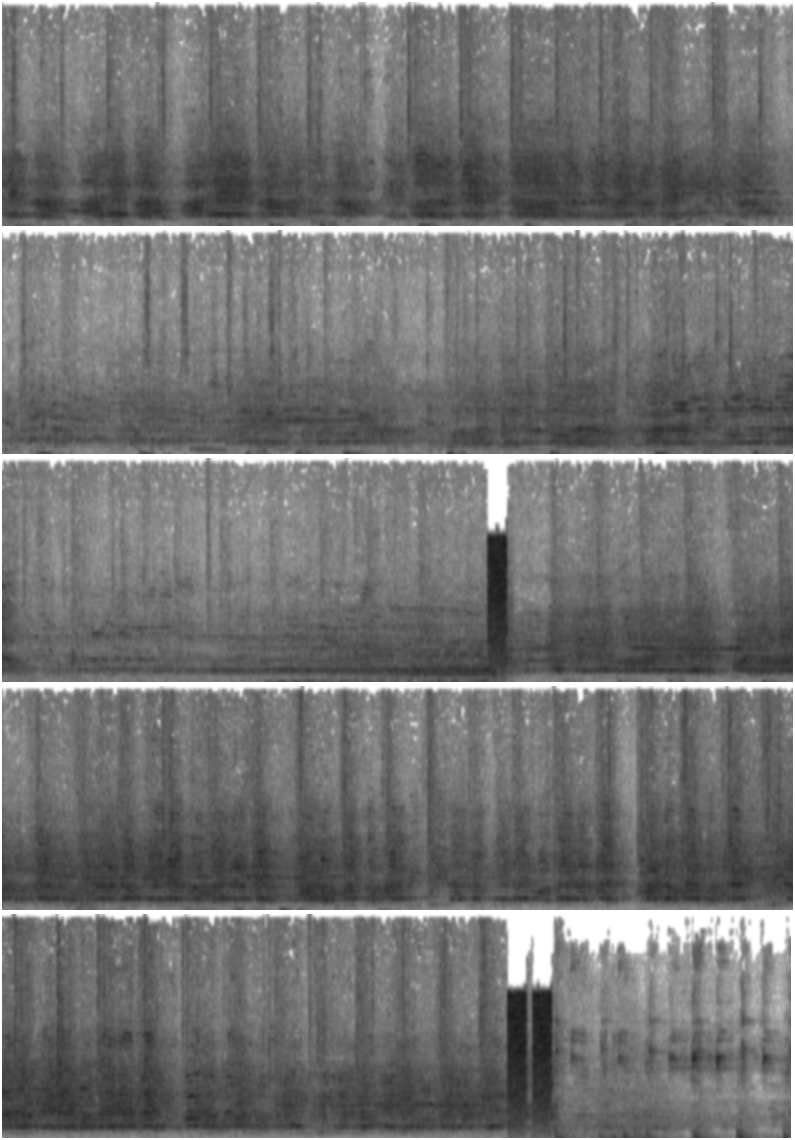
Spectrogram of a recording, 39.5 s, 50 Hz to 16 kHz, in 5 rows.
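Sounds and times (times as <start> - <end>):
outdoor protest march crowd at the courthouse chanting slogans: 0.0 - 38.6.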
